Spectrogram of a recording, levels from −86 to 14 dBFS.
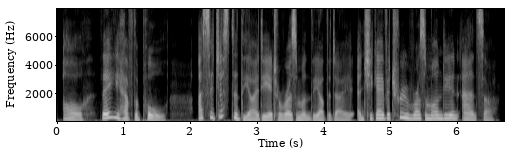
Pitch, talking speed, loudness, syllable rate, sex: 210 Hz, 190 wpm, -19 LUFS, 5.9 syllables/s, female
